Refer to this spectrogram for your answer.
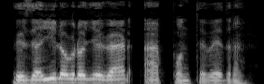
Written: llegar

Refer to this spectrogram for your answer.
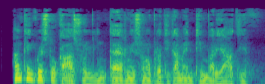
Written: praticamente

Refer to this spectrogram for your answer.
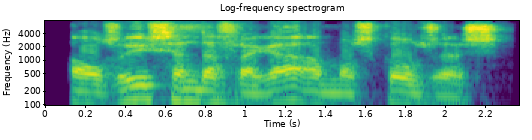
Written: colzes

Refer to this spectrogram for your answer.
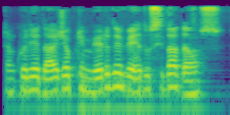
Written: dever

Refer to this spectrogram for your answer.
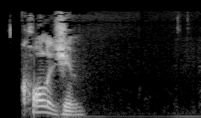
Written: collegium

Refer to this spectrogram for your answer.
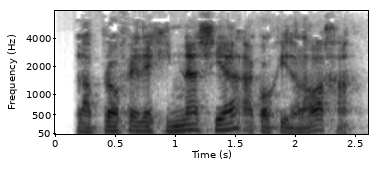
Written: cogido

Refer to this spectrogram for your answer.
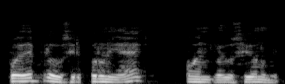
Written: reducido

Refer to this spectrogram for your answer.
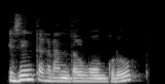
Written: integrant

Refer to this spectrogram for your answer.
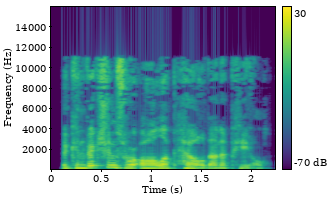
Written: convictions

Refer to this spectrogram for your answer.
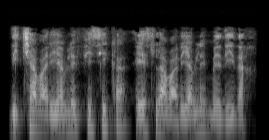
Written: medida

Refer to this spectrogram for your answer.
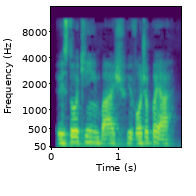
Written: apoiar

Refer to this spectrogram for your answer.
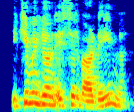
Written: esir

